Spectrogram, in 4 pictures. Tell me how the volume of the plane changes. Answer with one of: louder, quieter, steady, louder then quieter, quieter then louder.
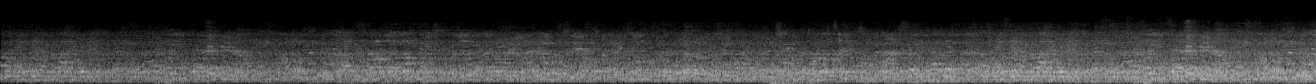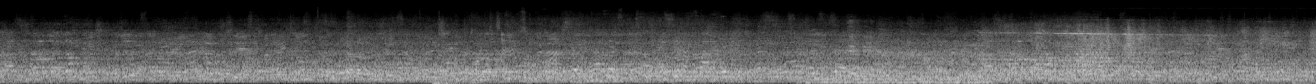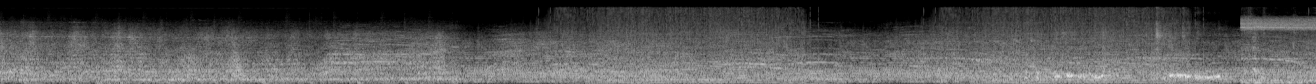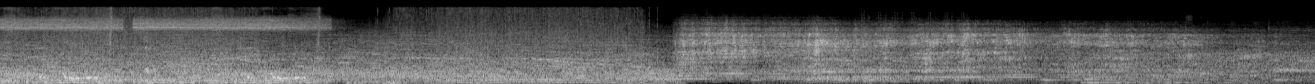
steady.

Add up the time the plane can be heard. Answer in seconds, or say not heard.
31 s.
